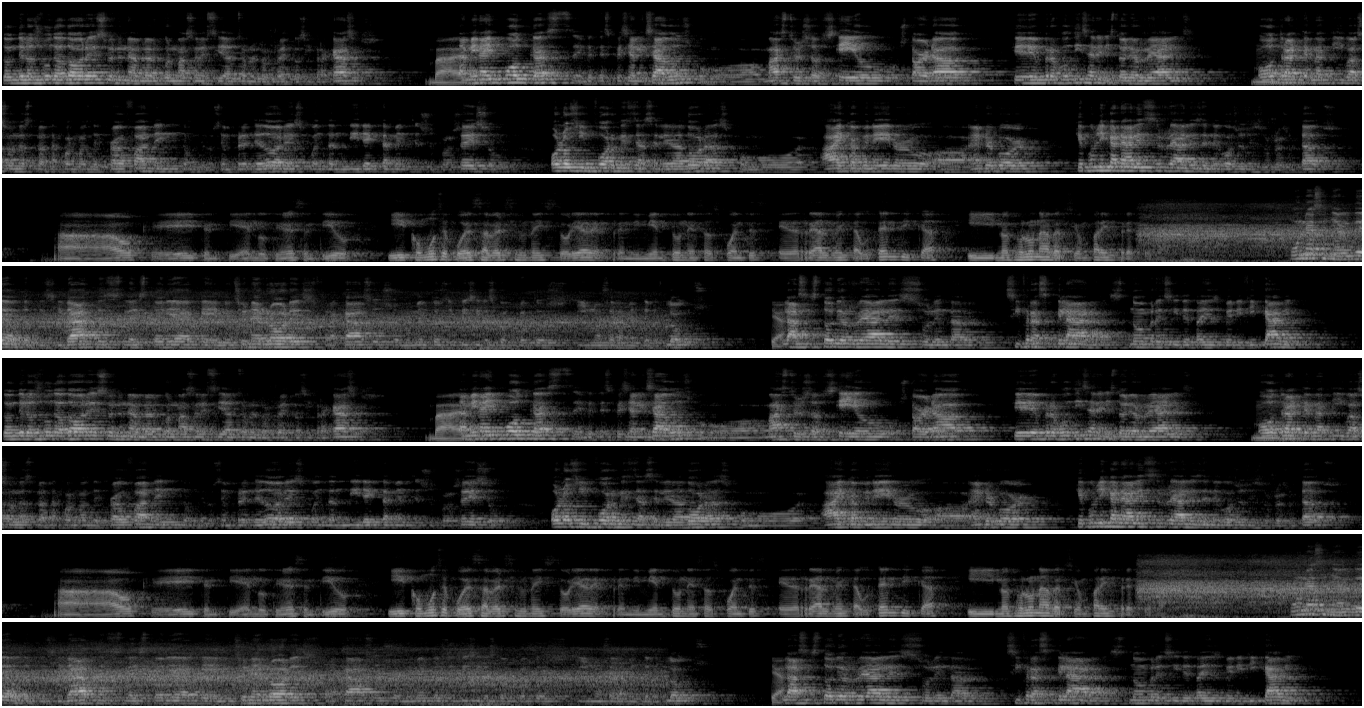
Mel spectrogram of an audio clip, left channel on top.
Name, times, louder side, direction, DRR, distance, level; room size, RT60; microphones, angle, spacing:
voice 1, 0.0-3.7 4.6-9.6 10.1-11.8 12.6-18.6 19.1-23.8 24.3-26.9 40.1-47.8 48.6-50.6 50.8-53.7, left 1 dB, 15° left, 0 dB, 1.8 m, -33 dB
voice 2, 4.2-4.7 12.5-12.9 27.7-38.9 48.5-48.7, right 1 dB, 5° right, 5 dB, 0.4 m, -37 dB
sound 1, 38.5-47.5, right 3 dB, 55° right, 1.8 m, -38 dB
15.5 x 5.8 x 6.2 m, 1.1 s
head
